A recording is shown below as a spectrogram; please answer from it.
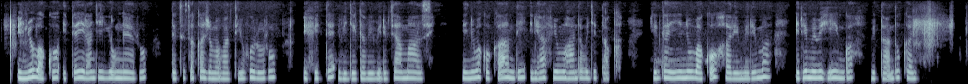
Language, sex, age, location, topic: Kinyarwanda, female, 18-24, Nyagatare, government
